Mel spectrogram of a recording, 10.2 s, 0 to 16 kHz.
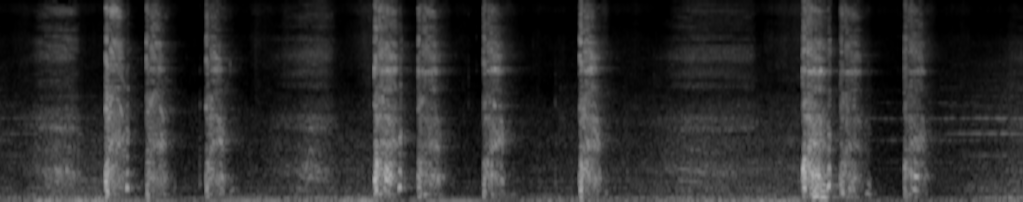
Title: Girl coughing 270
